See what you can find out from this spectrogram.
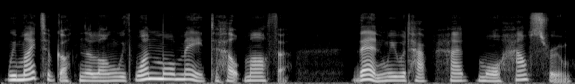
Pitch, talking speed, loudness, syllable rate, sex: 190 Hz, 210 wpm, -17 LUFS, 5.3 syllables/s, female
